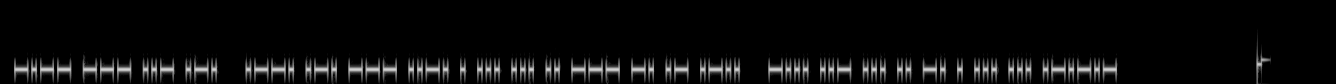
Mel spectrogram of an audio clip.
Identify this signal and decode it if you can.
Morse code, heard as a keyed tone, about 28 wpm, 700 Hz. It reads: YOUR PROFESSIONAL BUSINESS.
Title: Sentences from Top 1000 Words - Review Part 4 - 28wpm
